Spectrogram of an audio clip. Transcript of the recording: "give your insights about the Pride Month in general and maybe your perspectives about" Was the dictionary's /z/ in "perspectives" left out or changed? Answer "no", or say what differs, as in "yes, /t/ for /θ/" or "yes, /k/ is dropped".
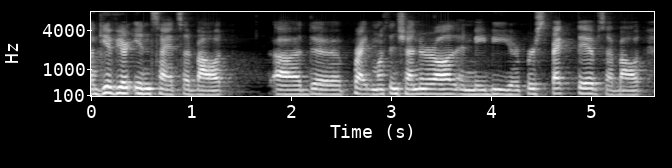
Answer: yes, /s/ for /z/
